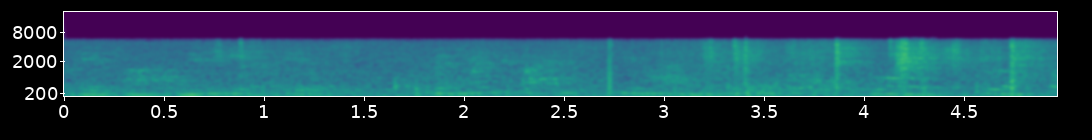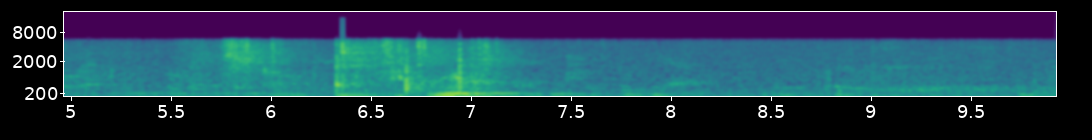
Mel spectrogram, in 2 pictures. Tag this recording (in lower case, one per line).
speech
